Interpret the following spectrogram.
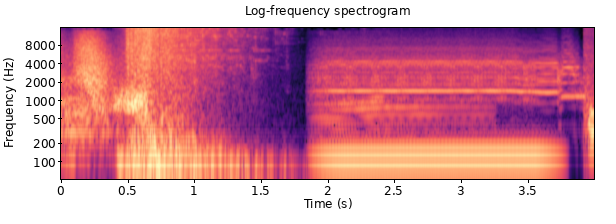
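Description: Editing sound effects at a scene transition: a loud noisy burst lasting about a second and a half, then a steady held low note with overtones for about two seconds that cuts off suddenly near the end.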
